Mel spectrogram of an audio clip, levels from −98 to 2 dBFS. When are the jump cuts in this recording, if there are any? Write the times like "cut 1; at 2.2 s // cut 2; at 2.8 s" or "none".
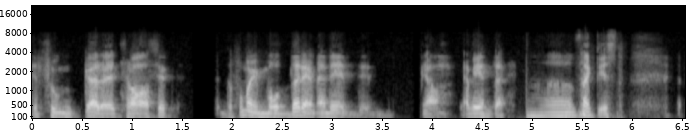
cut 1; at 2.8 s // cut 2; at 4.8 s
